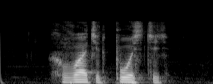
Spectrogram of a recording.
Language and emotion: Russian, angry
